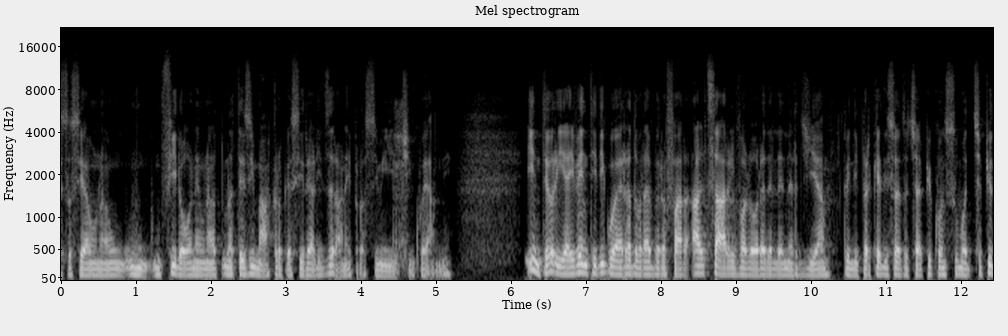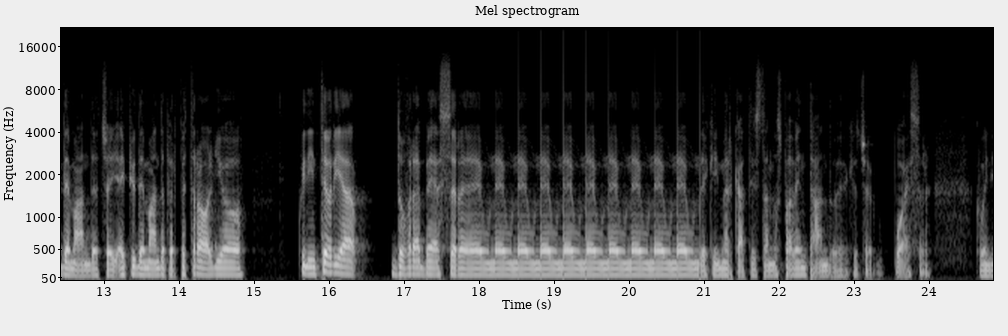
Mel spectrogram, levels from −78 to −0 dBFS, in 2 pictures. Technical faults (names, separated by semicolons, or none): broken-record loop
